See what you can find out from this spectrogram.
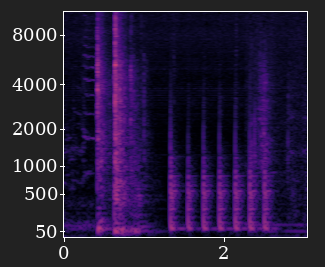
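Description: Knocking on a garage door: two heavy, booming bangs, then a quick, even run of about seven sharp knocks, loud, with no voices.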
